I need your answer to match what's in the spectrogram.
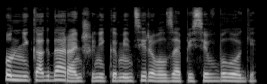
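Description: A woman narrating a children's story in the first person, with expressive storytelling. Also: low voice, fast talker, no room sound, clean studio sound. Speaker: audiobook reader.

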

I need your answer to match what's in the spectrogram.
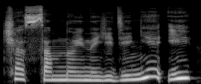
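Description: A woman's voice: mid-range voice, slow, dark tone, no room sound, clean studio sound, voice pushed up, natural voice. A woman voicing a sly, bold young woman commander in an audiobook, pushy and mocking. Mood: insistent.

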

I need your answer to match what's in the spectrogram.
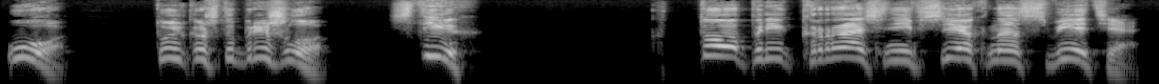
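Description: A man's voice: extremely high pitch, very animated, slow pace, a bit bright, dry recording, studio quality, pitched above the performer's own voice, exaggerated voice. A man voicing an ever-positive young boy hero in a storybook reading, upbeat and enthusiastic. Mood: excited.

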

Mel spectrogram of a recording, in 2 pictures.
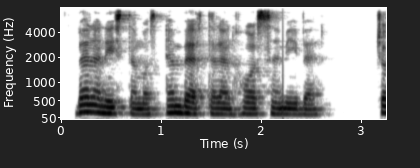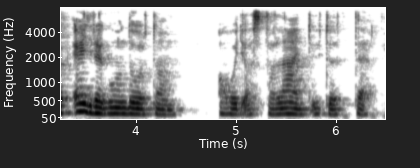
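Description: A woman voicing a wary young woman telepath and spy who talks low and guarded, in an audiobook reading. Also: warm tone, reverberant, dull audio, close to an everyday voice. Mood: grim.

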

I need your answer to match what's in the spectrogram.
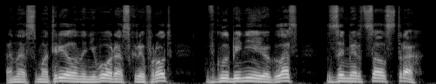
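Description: Mellow man narrating an audiobook. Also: mid-range voice, moderate pace, no echo, clean studio sound. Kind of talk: scripted narration.

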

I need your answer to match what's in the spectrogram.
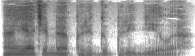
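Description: A man's voice: sits low, measured pace, slightly rough, dry recording, clean studio sound, full character voice. A man voicing a bold teenage girl who answers firmly and scornfully in an audiobook. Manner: firm, scornful, even. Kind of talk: audiobook character reading.

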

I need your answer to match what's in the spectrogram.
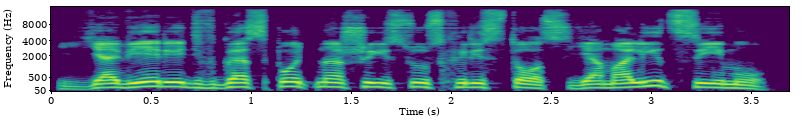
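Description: A man doing a proud, blunt German mercenary captain from an audiobook, speaking broken Russian with a German accent. The words come flat and stubborn, in a dry close recording with no room sound. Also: mid-range voice, moderate pace, dry recording, natural voice. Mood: indignant.

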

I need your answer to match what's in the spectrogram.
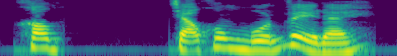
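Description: A woman's voice: mid-range voice, moderate pace, pitched above the performer's own voice, natural voice. A woman narrator voicing a tearful, pleading seventeen-year-old girl. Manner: sobbing, pleading.

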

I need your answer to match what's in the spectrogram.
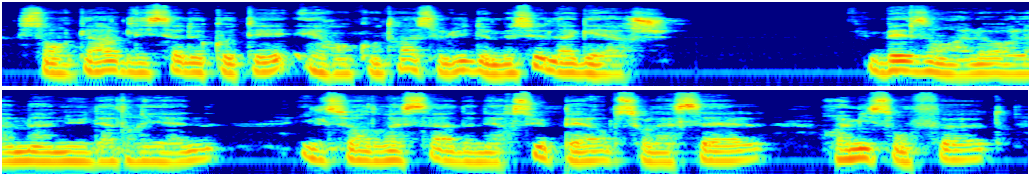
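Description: A man narrating a classic adventure novel in a measured, literary manner. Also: fairly low pitch, mellow, breathy edge. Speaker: audiobook narrator. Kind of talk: scripted narration.

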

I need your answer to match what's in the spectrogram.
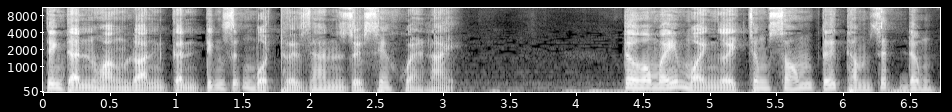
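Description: A man narrating a story from a script, telling it in an expressive way. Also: fairly low pitch, a little fast, no echo. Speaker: audiobook narrator.

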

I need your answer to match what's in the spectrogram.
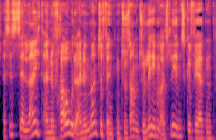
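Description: A man interprets a sermon phrase by phrase, following right behind the preacher. His delivery is animated, with pitch moving up and down freely. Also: fast. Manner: renders each phrase right after the preacher.

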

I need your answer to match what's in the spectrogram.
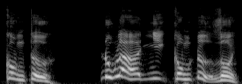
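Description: A man voicing a timid old male servant who guards a gate, speaking slowly and hesitantly with a quavering voice. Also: sits high, expressive, no echo, studio quality. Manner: slow, quavering, hesitant with fillers.

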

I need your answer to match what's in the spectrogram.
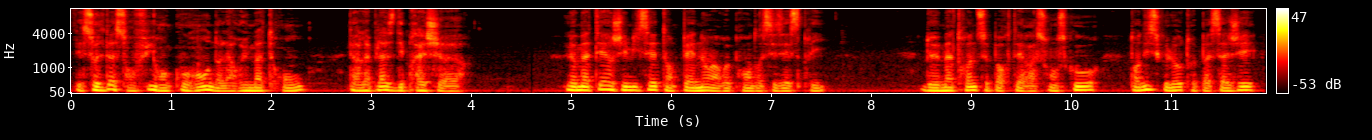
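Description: Dark husky male audiobook narrator. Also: mid-range voice. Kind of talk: scripted historical novel narration.

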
